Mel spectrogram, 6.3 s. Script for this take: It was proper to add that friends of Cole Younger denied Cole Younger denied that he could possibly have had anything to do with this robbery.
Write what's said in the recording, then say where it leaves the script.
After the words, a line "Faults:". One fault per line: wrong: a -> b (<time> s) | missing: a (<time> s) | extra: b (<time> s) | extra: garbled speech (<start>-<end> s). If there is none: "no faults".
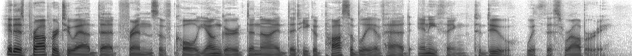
It is proper to add that friends of Cole Younger denied that he could possibly have had anything to do with this robbery.
Faults:
wrong: was -> is (0.1 s)
missing: Cole Younger denied (2.9 s)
